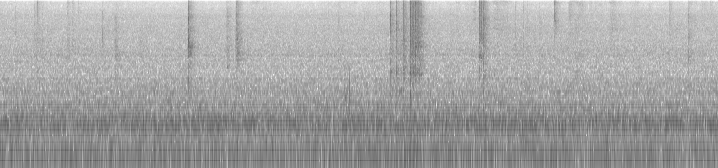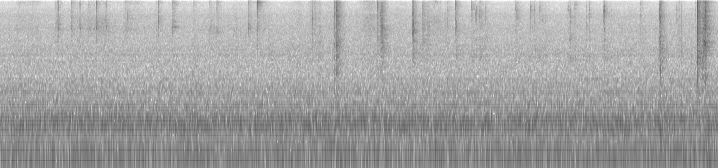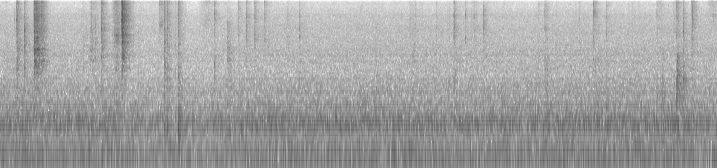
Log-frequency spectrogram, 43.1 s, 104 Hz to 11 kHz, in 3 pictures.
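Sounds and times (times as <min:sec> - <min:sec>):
steady low hum: 0:00.0 - 0:43.0.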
